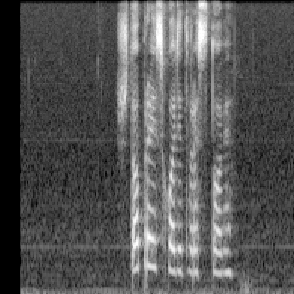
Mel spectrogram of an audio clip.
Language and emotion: Russian, neutral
